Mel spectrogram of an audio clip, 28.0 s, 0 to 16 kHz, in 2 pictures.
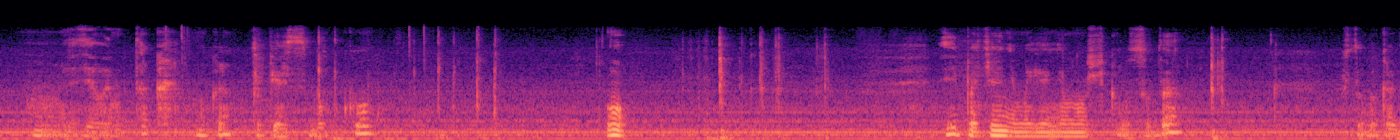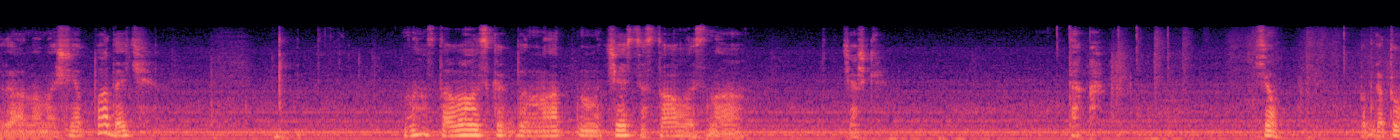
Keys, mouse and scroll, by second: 2.9 KP_1, 3.8 click, 4.1 KP_1, 4.5 KP_3, 5.5 scroll down 3, 7.4 ctrl+z, 11.8 g, 24.9 click, 25.4-27.3 middle drag, 27.3 scroll down 1, 27.5-28.0 scroll up 4.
